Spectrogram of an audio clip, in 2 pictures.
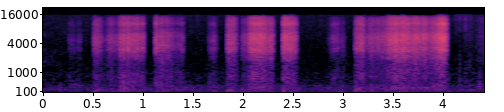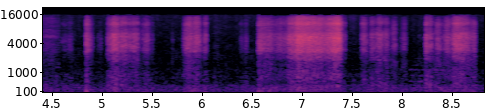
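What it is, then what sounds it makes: Pencil writing on a paper page. A wooden graphite pencil writes Korean letters on a flat, solid lined paper notebook page, producing bright, dry scratching strokes. Short bursts of scratching come in irregular, quick succession with brief pauses between them.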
